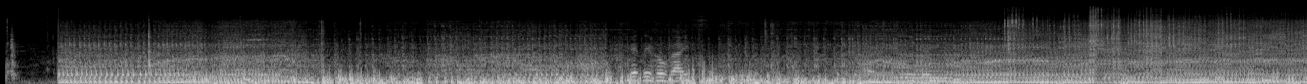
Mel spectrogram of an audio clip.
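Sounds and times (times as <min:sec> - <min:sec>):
motorcycle engine running: 0:00.6 - 0:13.0.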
